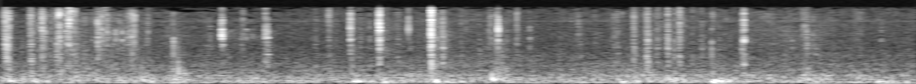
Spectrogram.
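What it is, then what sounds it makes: Bar soap being shaved. A palm-sized solid white bar of soap with traces of yellow paint is held in the hand and shaved with a small metal blade. It makes a quiet stream of quick, dry, bright scraping clicks that stop short with almost no ring, over a faint low rumble.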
